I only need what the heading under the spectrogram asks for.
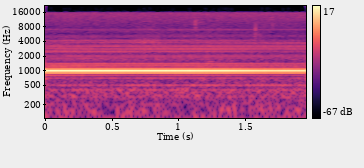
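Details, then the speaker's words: Micromega DUO Pro DAC with background noise fault, at 48 kHz sampling: steady test tone sounds rough and buzzy with a lower note superposed, roughly 30% distortion on the channel; nothing output without signal. "si on écoute il obtient une espèce de grésillements superposés aussi là on entend de notes at on bien le un commerce on entend une même plus grave on entend bien quelque chose or bien sûr la distorsion est considérable sur le canal est un élément de 30%"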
